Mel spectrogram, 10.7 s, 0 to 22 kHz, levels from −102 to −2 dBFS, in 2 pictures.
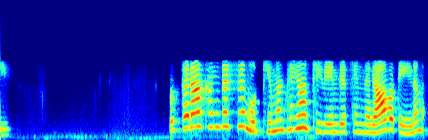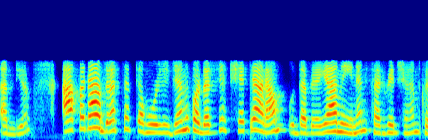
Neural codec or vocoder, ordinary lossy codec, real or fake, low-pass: codec, 16 kHz, 0.5 kbps, X-Codec, HuBERT features, trained on general audio; none; fake; 3.6 kHz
